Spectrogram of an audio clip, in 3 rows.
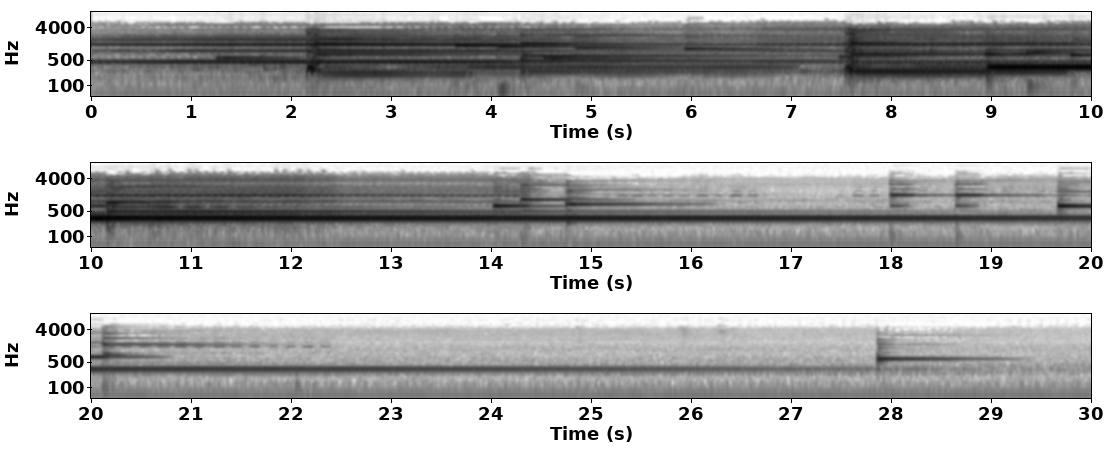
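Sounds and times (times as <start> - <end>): electronic drone music: 0.0 - 22.5.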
